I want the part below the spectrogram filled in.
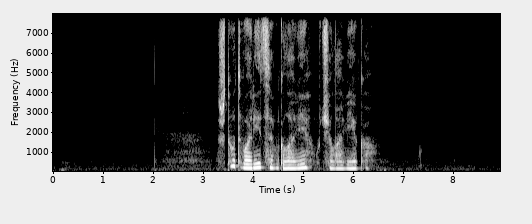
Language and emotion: Russian, sad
